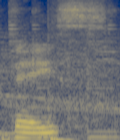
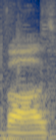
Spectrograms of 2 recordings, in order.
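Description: First: The word is said in an everyday way. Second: The word is said in a fancy way. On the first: This is the usual way of saying it. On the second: The speaker is being posh.

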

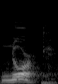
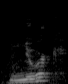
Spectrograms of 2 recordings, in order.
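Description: First: It is said the New Jersey local way. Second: It is said the way outsiders say it. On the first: The speaker is from the New Jersey city. "which is how you pronounce Newark from New Jersey" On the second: The speaker is not from the city. "which is if you're not in Newark, that's how you pronounce it"

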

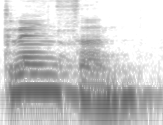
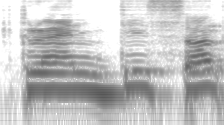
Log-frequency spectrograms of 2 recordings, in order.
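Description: First: The d sound is silent in the middle. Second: The d sound is pronounced in the middle. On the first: The speaker calls it right. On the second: The speaker calls it wrong.

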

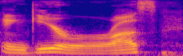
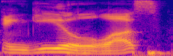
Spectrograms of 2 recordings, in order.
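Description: First: The middle consonant is an English R. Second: The middle consonant is an L. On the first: "it's not Angiras" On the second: "it's not Angilas"

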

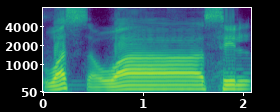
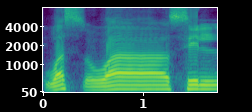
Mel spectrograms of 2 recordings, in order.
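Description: The two takes are said the same way.

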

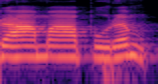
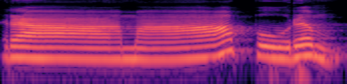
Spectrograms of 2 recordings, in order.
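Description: First: The vowels are said at normal length. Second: The long vowels are drawn out extra long. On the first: This is how the word is usually spoken. "మామూలుగా పలికితే మనము రామాపురం అని పలుకుతాం" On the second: This helps show where the long vowels are for writing. "ఇక్కడ ఏ అక్షరానికి దీర్ఘం తీస్తున్నాము"

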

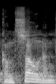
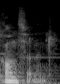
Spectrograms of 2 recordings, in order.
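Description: First: The stress falls on the second syllable. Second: The stress falls on the first syllable. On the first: The speaker calls it wrong. "I did say consonant in one of the videos I made" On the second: The speaker calls it right. "but now I know it's consonant"

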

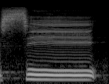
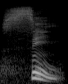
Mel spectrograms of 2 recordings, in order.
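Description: First: The pitch stays level in the middle. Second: The pitch falls low. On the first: "第三声去到我们的中音区" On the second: "第四声了哈，往下走"

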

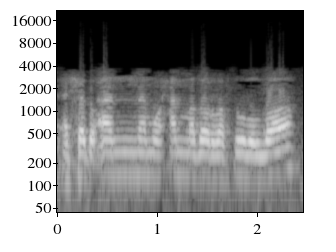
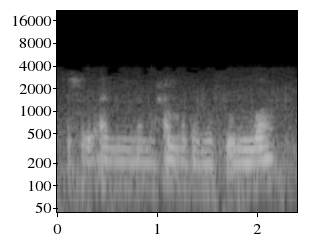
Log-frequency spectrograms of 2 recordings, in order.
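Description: First: It is said in a louder voice. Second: It is said in a low voice.

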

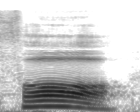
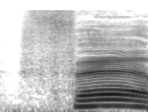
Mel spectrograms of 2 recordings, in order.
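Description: First: The syllable is said heavy and full. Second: The syllable is said light and thin. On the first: The speaker calls it wrong. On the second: The speaker calls it right. "make the فا light"

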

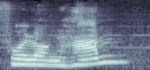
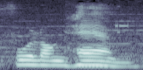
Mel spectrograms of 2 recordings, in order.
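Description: First: It is said without a British English accent. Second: It is said with a British English accent. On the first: The speaker calls it wrong. "nicht Furlongham" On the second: The speaker calls it right. "Man muss das ein bisschen britisch-englisch aussprechen"

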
